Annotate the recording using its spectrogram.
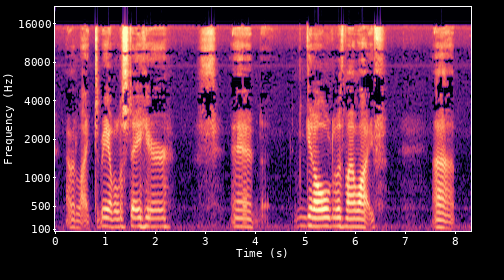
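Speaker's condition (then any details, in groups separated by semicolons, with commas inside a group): Multiple sclerosis; likely primary progressive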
